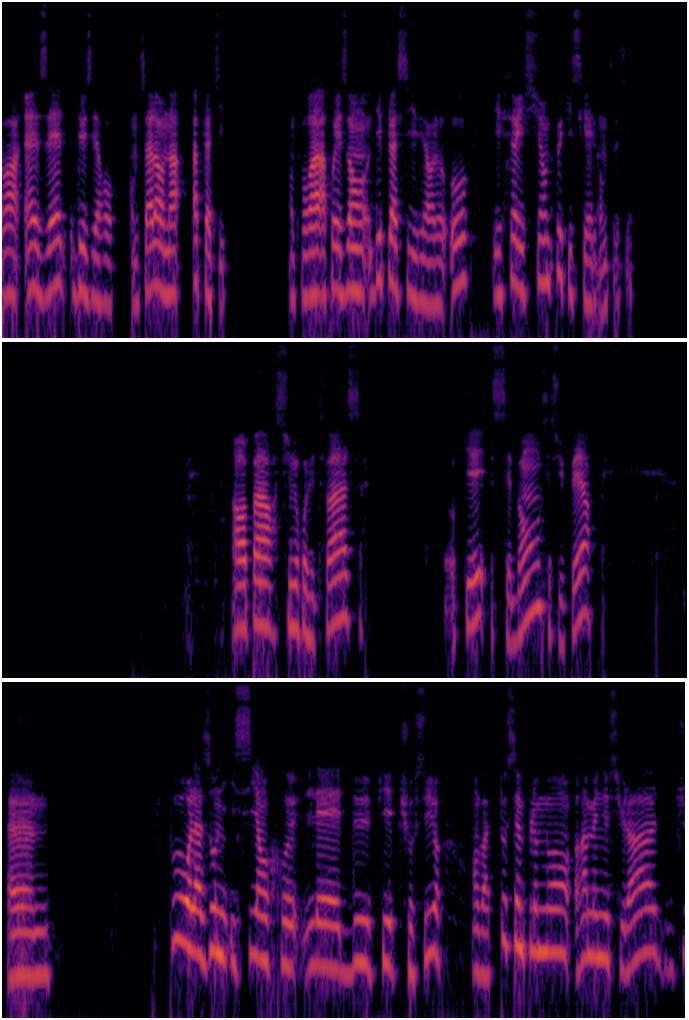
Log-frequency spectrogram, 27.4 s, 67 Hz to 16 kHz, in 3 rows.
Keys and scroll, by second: 0.0 s, 0.0 z, 0.7 KP_0, 1.0 Return, 3.0 typing, 6.3 s, 10.9 shift+z, 12.0 KP_1, 12.4 z, 16.0 z, 19.0 KP_1.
